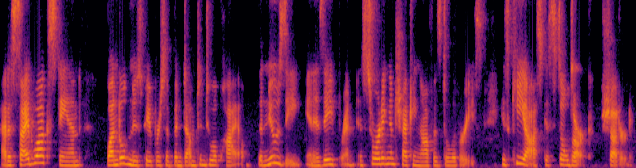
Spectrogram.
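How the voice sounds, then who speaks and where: A woman's voice: mid-range voice, normal speed, fairly bright tone. A woman giving scripted narration of screenplay action and scene directions at a table read. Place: remote video call.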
